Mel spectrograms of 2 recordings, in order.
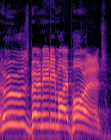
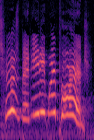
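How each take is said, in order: First: A hint of a big Papa Bear roaring. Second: High squeaky little bear voice; squeaky Baby Bear. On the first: Pastor telling the story, lightly voiced roaring papa bear. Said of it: "And so he roars out". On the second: Pastor telling kids the story, squeaky baby bear voice. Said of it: "And so he squeaks". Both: A narrator's reading.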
